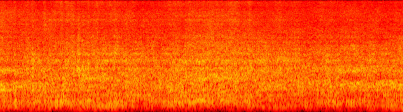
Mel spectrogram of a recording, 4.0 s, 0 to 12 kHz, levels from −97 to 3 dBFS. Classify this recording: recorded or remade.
remade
